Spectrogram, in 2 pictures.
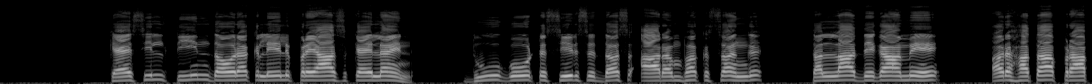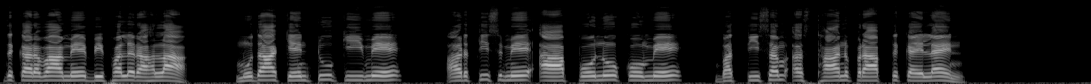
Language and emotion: Maithili, neutral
